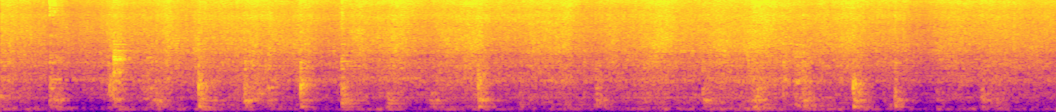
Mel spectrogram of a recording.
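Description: Grated coconut sizzles in a hot pan while a spatula stirs and scrapes it in quick, repeated strokes. The frying hiss runs steady and close throughout, with no voices.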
